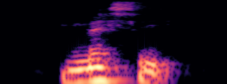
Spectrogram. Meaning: 1. In a disorderly state; chaotic; disorderly 2. Prone to causing mess 3. Difficult or unpleasant to deal with 4. Argumentative, spreading spreading gossip, talking behind someone's back
- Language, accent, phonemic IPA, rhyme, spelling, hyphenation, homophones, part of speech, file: English, Southern England, /ˈmɛsi/, -ɛsi, messy, messy, Messi, adjective, LL-Q1860 (eng)-messy.wav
